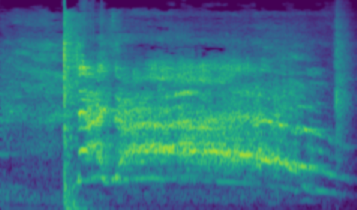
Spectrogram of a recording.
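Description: The last notes of electric guitar and bass guitar die away, then there is a sharp slap about half a second in. A loud, high-pitched shout or scream of excitement follows, slowly falling in pitch for about two seconds.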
